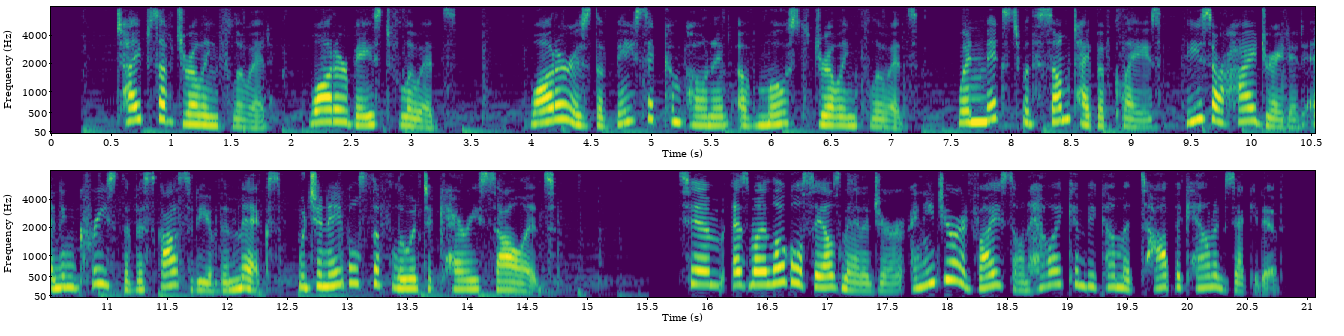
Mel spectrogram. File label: e-Learning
